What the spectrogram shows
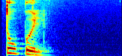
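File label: "тупыль", Komi, female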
